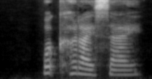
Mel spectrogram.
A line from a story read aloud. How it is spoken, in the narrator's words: he asked in the same low tone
